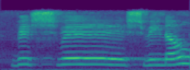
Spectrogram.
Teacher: ವಿಶ್ವೇಶ್ವಿನ ಮೊದಲ ಎರಡು ಅಕ್ಷರಗಳ ಮೇಲೆ ಆಘಾತ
